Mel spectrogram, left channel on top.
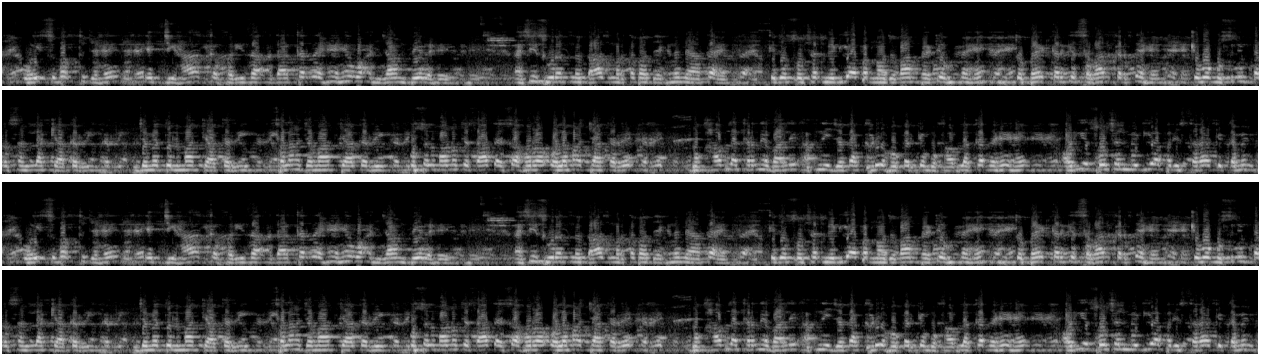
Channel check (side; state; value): both; identical; correlation 1.00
